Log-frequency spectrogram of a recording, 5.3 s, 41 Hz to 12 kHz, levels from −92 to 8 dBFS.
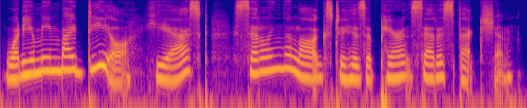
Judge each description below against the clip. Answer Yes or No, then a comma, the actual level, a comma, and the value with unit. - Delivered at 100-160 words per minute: No, average, 170 wpm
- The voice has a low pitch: No, high, 240 Hz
